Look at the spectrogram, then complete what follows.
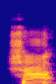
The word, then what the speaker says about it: chat: Le chat ou, হ্যাঁ, শা উ, কারণ আশ সাইলেন্ট, আবার শেষের টিটাও সাইলেন্ট, তাহলে শা উ, শা উ।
